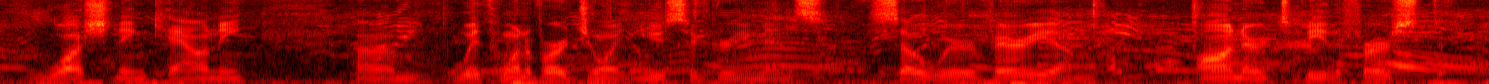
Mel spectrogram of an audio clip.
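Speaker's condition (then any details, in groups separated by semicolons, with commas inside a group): No condition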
